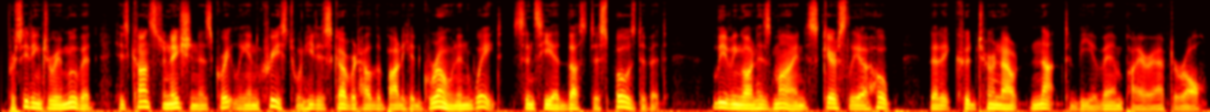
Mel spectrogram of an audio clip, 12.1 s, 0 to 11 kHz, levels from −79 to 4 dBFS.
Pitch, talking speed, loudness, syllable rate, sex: 115 Hz, 225 wpm, -19 LUFS, 6.3 syllables/s, male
